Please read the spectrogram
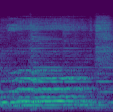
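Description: Live amplified singing: women's voices holding long notes in harmony.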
